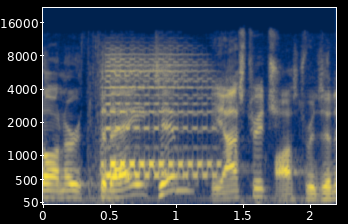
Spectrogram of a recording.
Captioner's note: bell rings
